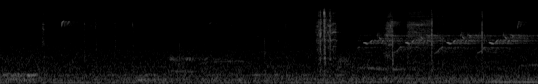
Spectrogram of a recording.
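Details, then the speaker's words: Canon EF 50mm f/1.8 II lens shooting outdoors: short bursts of high raspy whirring and creaking as the non-USM autofocus motor grinds back and forth, struggling to lock focus. "Now, there we had just a bit of trouble locking on again. And you hear that non USM motor grinding and creaking as it tries desperately to focus."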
